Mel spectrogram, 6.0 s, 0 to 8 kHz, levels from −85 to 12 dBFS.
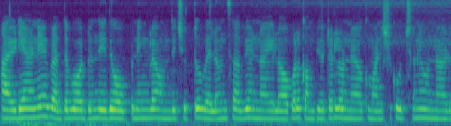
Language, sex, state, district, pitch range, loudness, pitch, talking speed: Telugu, female, Andhra Pradesh, Visakhapatnam, 195-210 Hz, -15 LUFS, 205 Hz, 210 wpm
